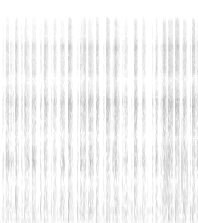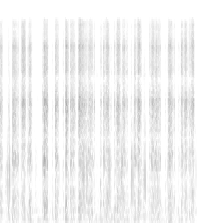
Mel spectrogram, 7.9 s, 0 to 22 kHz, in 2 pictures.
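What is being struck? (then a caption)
Graphite pencil on paper notebook page. A wooden 8B graphite pencil held in the fingers writes Korean handwriting on a lined, lightly textured notebook page lying flat. The result is a quiet, steady run of short, bright scratching strokes. Each stroke is dry and crisp, with almost no low end.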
